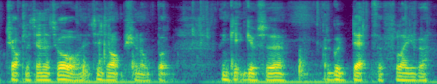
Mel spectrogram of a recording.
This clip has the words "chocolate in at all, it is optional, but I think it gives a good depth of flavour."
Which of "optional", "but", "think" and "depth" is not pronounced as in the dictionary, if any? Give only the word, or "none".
none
